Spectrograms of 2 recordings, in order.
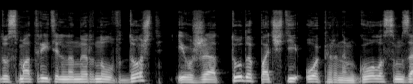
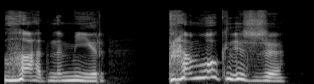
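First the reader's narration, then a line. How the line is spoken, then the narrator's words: Laughing heartily. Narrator (Russian): Расхохоталась дочь рыцаря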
